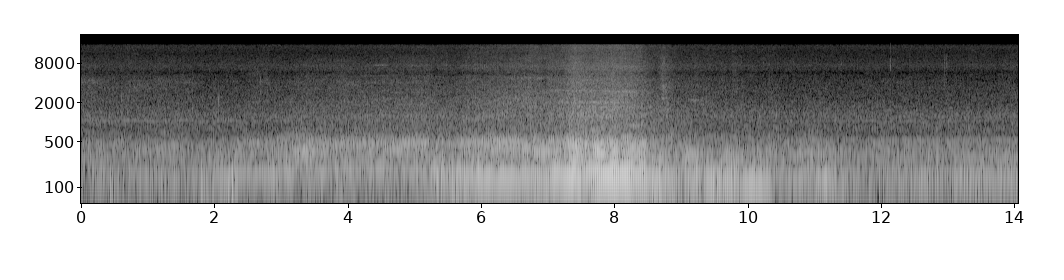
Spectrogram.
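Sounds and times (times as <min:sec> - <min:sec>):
vehicle engine passing by: 0:02.2 - 0:11.4.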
